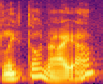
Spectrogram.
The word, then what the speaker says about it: Litonya: Our vineyard's named Litonaya. People sometimes have a hard time pronouncing it, but it's Litonaya.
